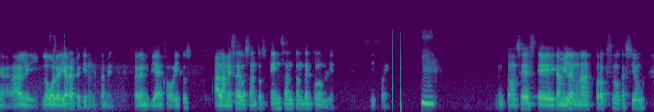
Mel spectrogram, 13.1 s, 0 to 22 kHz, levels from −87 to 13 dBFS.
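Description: Between 0.71 and 0.77 s, and again from 2.44 to 2.48 s, there are brief echo leaks: a delayed copy of the speech arriving about 181 ms late, very faint at roughly 40 dB below the direct voice. The likely cause is a far-end echo canceller that let through part of what its loudspeaker fed into its microphone. Each echo is heard as a short ghost trailing the speech, band-limited like the rest of the call path at about 8 kHz.

From 7.84 to 8.03 s comes a loud pop, actually two sharp transients in quick succession, peaking around 15 dB above the surrounding signal while the speech continues underneath. This is likely a voltage step or pulse from a plug, switch, static discharge or driver glitch, which the following circuitry shapes into a hard, clicky thump.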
